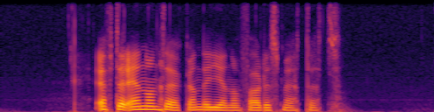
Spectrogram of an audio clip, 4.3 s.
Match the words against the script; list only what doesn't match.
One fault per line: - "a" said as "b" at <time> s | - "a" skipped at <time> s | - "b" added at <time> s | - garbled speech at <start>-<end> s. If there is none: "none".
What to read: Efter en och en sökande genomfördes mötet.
none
